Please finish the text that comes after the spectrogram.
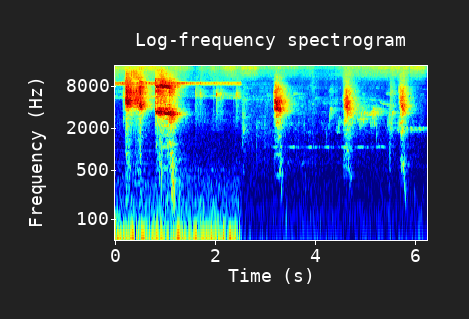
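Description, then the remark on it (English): Several sharp, high-pitched kissing squeaks from an orangutan come in irregular bursts, some brief and some drawn out, with low rumbling noise at the start and quieter gaps between them. “There's a new study about orangutans, and it studied variations in one of the noises that they make, a noise called kiss squeaks.”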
